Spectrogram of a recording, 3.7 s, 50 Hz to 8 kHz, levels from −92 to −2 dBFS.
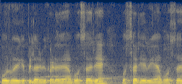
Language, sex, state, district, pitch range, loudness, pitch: Hindi, male, Uttar Pradesh, Shamli, 130-135 Hz, -15 LUFS, 130 Hz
